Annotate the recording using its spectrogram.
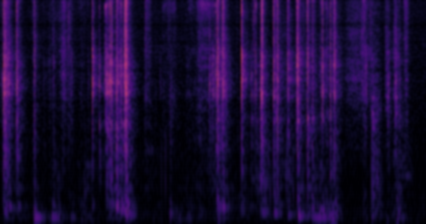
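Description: Rubber loom bands snapping and clicking on the plastic pegs of a Rainbow Loom and a metal hook as the bracelet is pulled off the loom: repeated sharp clicks and rustles in short clusters every second or two.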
